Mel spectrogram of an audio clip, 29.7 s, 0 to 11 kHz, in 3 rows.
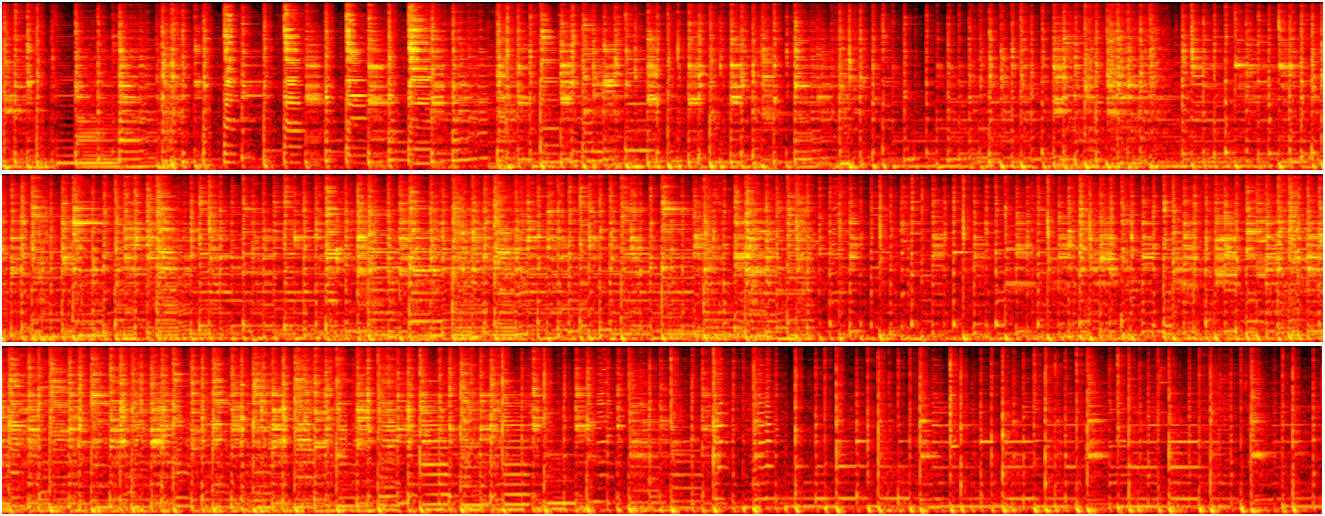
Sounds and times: Music: 0.0s - 29.7s.

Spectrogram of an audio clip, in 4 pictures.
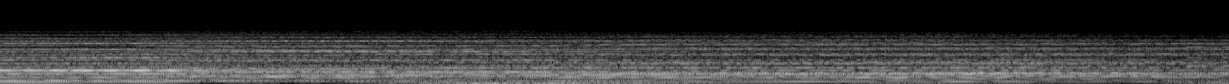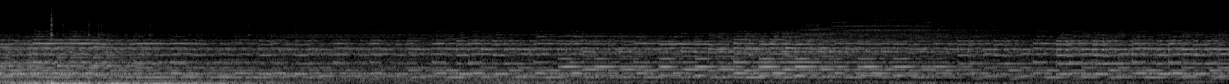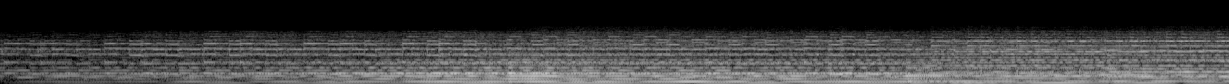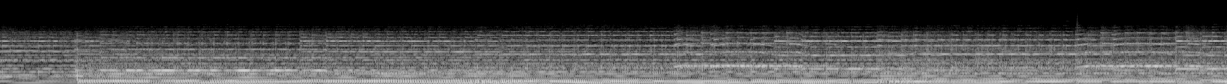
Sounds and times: Music: 0.0s - 49.1s.

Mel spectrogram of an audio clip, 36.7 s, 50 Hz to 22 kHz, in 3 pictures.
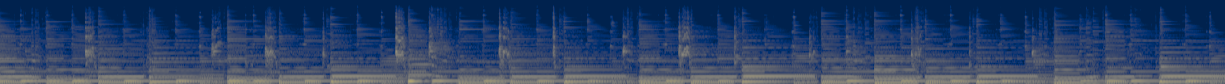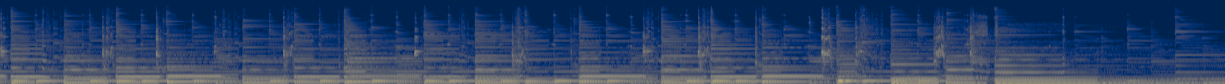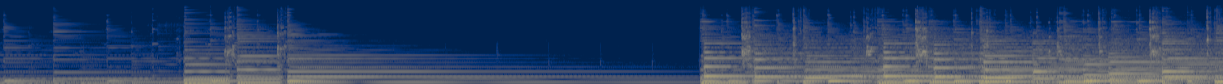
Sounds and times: Music: 0.0s - 36.7s.

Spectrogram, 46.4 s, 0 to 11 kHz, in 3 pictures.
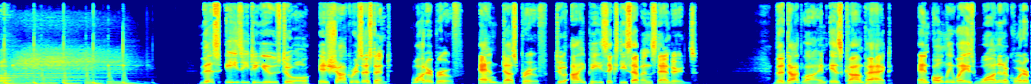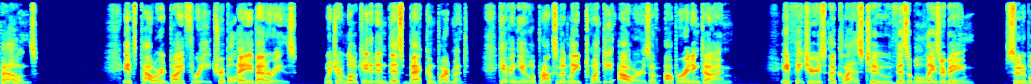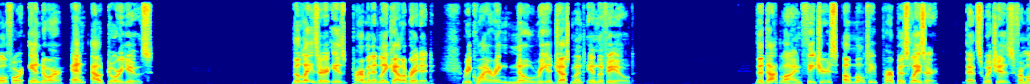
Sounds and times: Speech: 3.0s - 10.5s, 11.6s - 16.0s, 17.3s - 26.5s, 27.2s - 33.2s, 35.3s - 40.5s, 42.3s - 46.3s.

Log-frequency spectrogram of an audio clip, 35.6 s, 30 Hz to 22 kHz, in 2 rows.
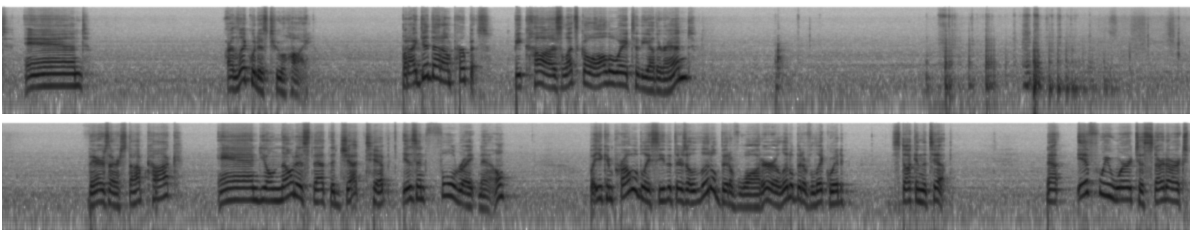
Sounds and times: Speech: 0.0s - 1.4s, 3.3s - 4.7s, 6.0s - 10.5s, 19.1s - 25.5s, 26.6s - 30.6s, 31.2s - 32.1s, 33.5s - 35.6s.

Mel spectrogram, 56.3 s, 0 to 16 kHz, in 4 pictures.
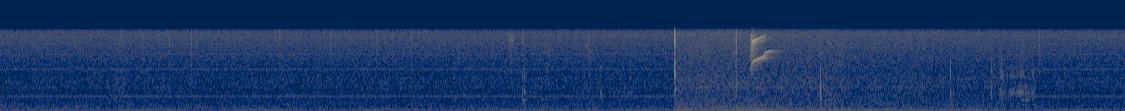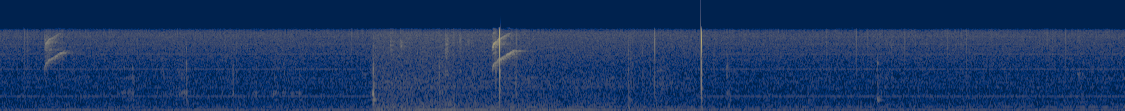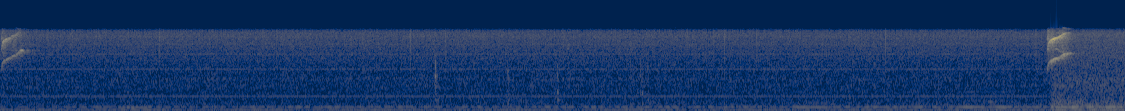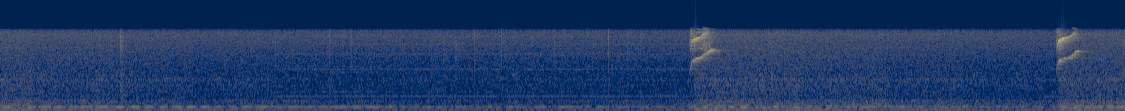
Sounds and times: Bird: 9.3s - 9.8s, 14.6s - 15.1s, 18.8s - 20.7s, 28.1s - 28.6s, 41.2s - 41.7s, 50.8s - 51.3s, 55.4s - 55.9s
Domestic animals, pets: 9.4s - 9.8s, 14.6s - 15.0s, 18.9s - 20.7s, 28.1s - 28.6s, 41.2s - 41.6s, 50.8s - 51.2s, 55.4s - 55.8s.

